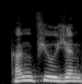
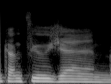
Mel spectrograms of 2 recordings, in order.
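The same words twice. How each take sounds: First: Said in the usual way. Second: "confusion" repeated slowly and lower, falling at the end; slow, lower echo. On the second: Acted. Preacher driving home the chaos of false teaching, slow low repeat. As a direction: drag out "confusion" the second time, dropping low.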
